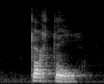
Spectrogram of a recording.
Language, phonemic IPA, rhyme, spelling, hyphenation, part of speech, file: Dutch, /ˈtɔr.təl/, -ɔrtəl, tortel, tor‧tel, noun, Nl-tortel.ogg
- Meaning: 1. synonym of zomertortel 2. short for Turkse tortel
